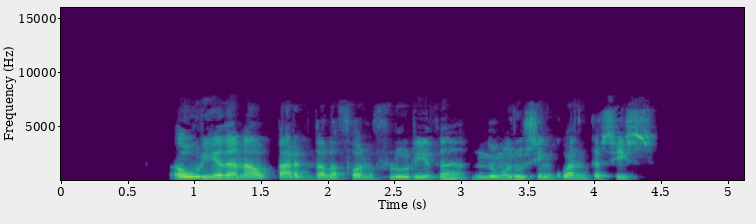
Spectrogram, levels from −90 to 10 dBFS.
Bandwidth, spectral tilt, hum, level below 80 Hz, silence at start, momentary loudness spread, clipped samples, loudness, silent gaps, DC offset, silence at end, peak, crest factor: 7 kHz; -5.5 dB/octave; none; -64 dBFS; 0.85 s; 10 LU; under 0.1%; -18 LUFS; none; under 0.1%; 0.7 s; 0 dBFS; 18 dB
